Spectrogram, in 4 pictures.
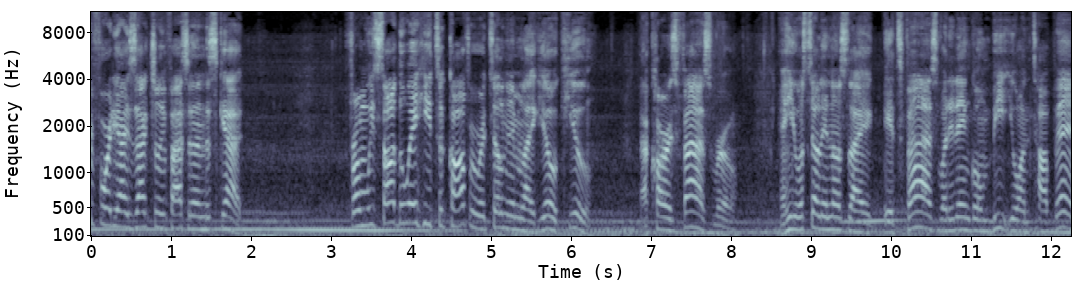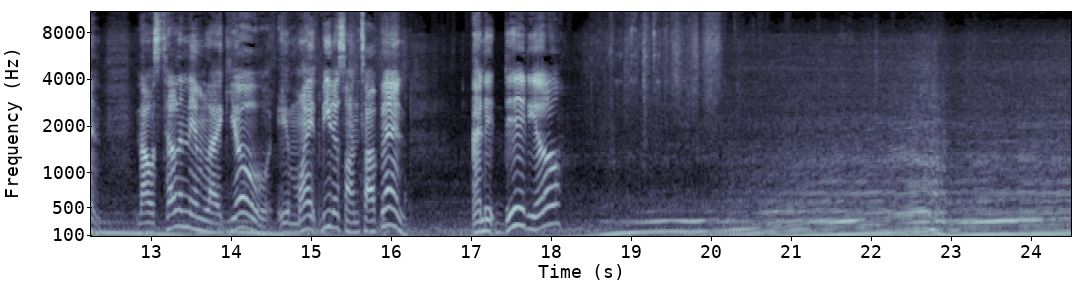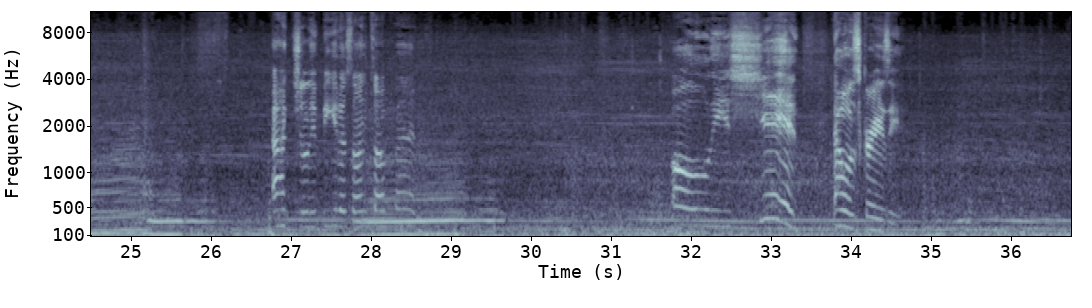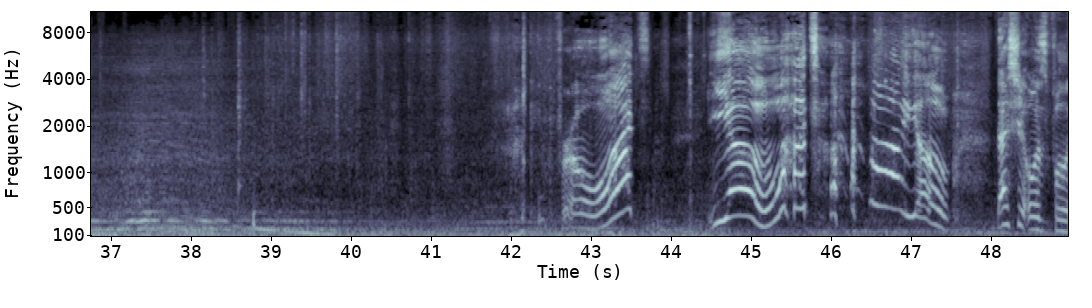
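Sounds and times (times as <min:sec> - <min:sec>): car engine accelerating hard: 0:00.0 - 0:48.9
road noise: 0:00.0 - 0:48.9
short voice exclamation: 0:44.5 - 0:47.6.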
